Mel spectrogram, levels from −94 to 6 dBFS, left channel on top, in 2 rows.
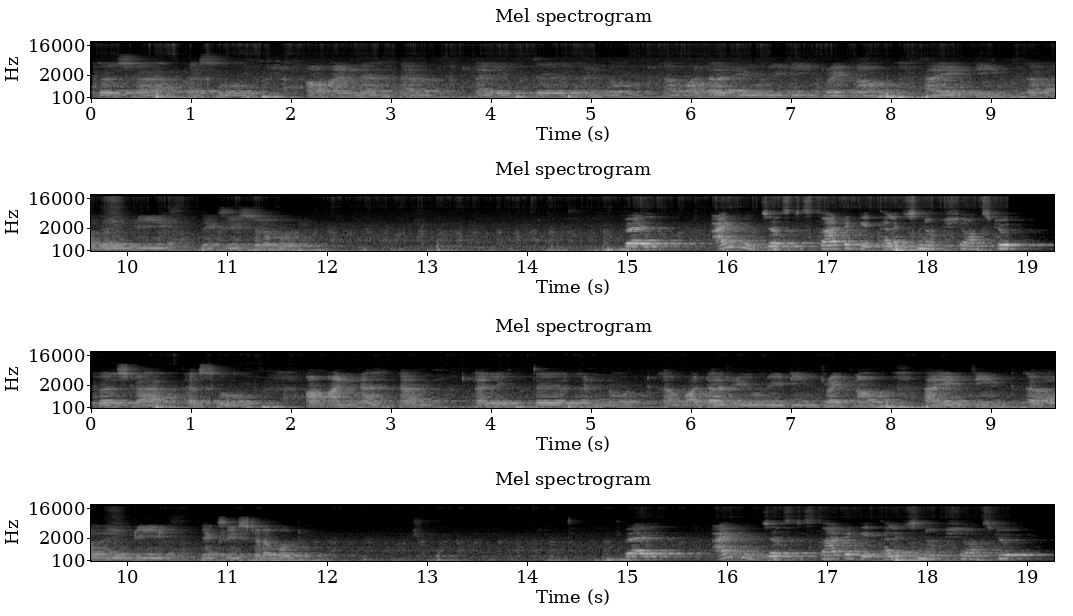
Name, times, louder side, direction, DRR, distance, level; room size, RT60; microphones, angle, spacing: voice 1, 0.0-3.5 3.8-10.5 10.7-11.7, right 1 dB, 60° right, 2 dB, 0.8 m, -42 dB
voice 2, 14.9-15.3 15.8-16.6 16.9-18.8, left 4 dB, 55° left, 6 dB, 0.4 m, -33 dB
8.1 x 3.0 x 4.6 m, 1.3 s
head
